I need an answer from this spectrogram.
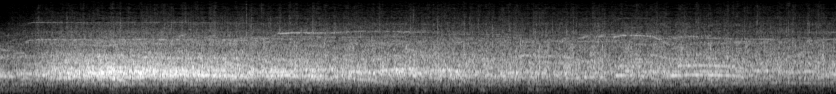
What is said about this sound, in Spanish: En alto el aplauso, el decidor del pueblo, el cantor sobre el escenario, reconfirmando su consagración en esta misma plaza hace un par de años.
